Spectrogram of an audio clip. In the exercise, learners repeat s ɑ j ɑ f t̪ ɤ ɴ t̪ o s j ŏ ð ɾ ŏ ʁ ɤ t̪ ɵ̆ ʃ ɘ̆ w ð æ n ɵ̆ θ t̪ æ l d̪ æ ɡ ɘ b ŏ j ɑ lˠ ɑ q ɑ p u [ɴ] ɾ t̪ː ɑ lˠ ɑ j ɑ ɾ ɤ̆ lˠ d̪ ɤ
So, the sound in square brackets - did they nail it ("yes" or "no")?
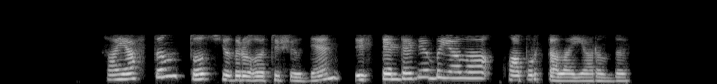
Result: no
